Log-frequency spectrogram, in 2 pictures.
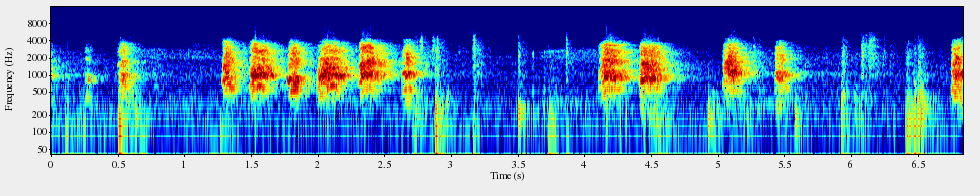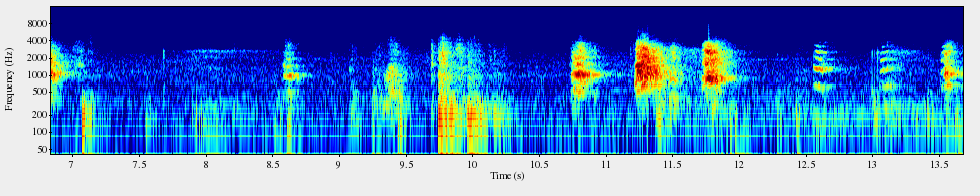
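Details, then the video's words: Lakeland Terrier filmed on a mobile phone, giving bursts of sharp, mid-pitched barks in quick irregular clusters, with short quiet gaps and faint background noise. "my lakeland terrier"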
